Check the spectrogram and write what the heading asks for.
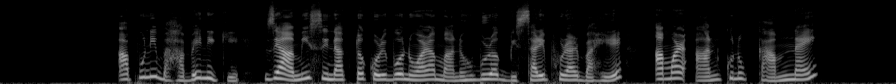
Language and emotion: Assamese, disgusted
